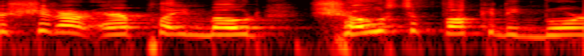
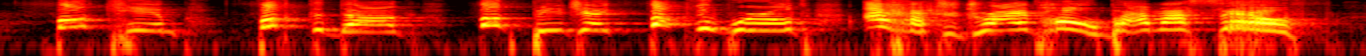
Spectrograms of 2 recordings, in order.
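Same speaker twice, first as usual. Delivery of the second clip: louder and higher, yelling each "Fuck" hard; retold furious yelling; 9 semitones higher, 10 dB louder than usual. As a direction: blow up at the whole world, loud and high. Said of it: "I was pissed".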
